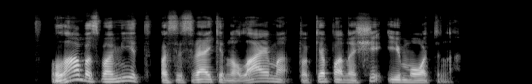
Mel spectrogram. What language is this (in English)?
Lithuanian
